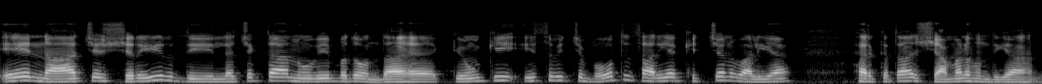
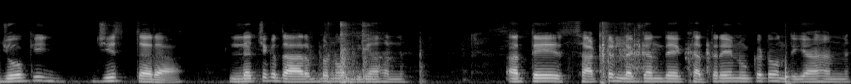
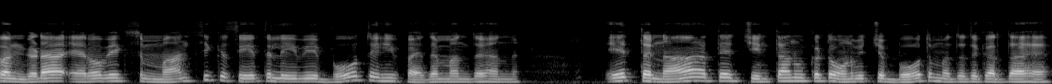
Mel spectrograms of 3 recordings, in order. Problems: constant background noise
